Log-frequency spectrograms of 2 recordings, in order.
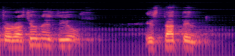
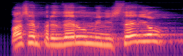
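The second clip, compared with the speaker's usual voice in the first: raised, loud rhetorical question; preacher's challenge; 6 semitones higher, 7 dB louder than usual. Real, not acted. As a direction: throw the question out to the congregation.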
